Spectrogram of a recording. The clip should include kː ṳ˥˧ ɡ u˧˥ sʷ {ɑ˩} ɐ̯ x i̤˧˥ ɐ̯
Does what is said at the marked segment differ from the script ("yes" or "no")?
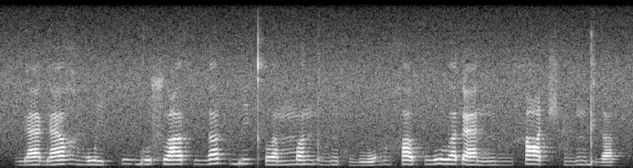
yes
